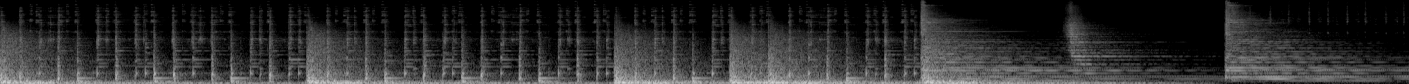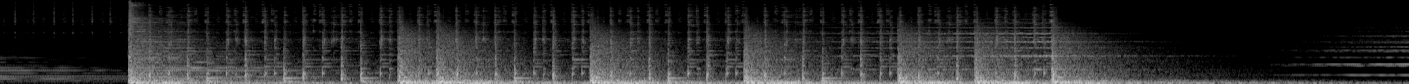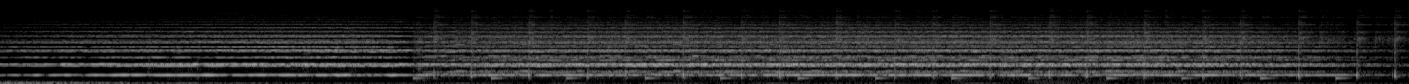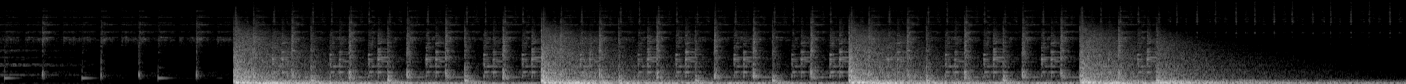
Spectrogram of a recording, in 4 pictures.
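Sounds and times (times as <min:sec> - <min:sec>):
percussion loop: 0:00.0 - 0:26.6, 0:32.5 - 0:56.3.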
